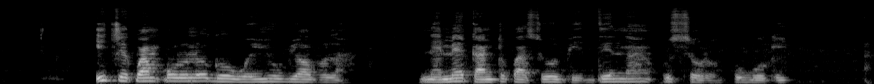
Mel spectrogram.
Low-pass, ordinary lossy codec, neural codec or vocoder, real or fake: 14.4 kHz; MP3, 64 kbps; vocoder, 44.1 kHz, 128 mel bands every 512 samples, BigVGAN v2; fake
